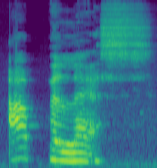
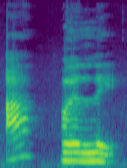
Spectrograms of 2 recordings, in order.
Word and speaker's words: appeler: Misalnya appeler bukan appelles, tapi appeler.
